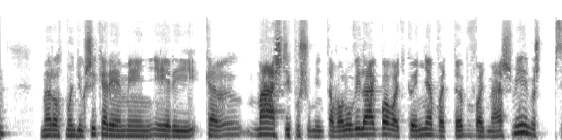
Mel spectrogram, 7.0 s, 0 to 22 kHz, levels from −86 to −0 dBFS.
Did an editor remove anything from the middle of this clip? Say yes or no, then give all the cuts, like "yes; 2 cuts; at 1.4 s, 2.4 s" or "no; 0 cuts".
no; 0 cuts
